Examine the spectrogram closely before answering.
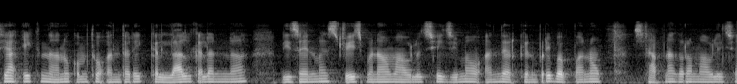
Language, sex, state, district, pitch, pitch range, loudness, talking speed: Gujarati, male, Gujarat, Valsad, 120 Hz, 115-125 Hz, -20 LUFS, 185 wpm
